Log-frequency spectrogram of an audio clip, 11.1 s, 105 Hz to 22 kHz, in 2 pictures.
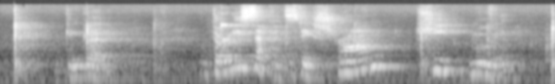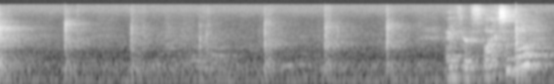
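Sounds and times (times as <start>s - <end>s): feet tapping on floor: 0.0s - 1.8s, 3.4s - 9.8s.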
